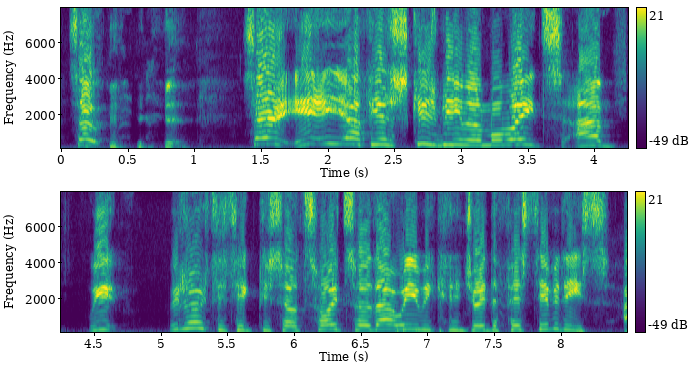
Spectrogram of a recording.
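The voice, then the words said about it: Put-on Irish accent. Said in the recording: “You go right back to your Irish accent.”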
